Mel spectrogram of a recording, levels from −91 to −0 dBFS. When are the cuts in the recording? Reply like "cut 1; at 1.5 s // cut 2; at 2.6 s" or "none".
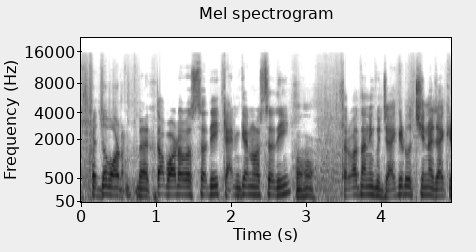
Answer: none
